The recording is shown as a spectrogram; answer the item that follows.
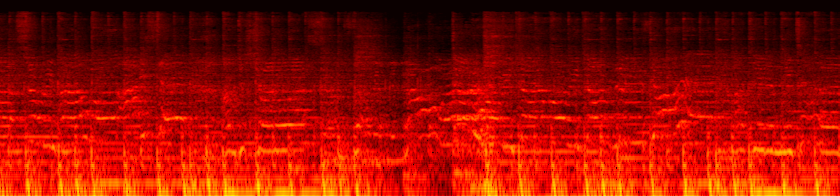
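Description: Live musical-theatre pop performance: several female voices singing into microphones over a live band with a heavy, pounding bass beat. Around the middle the bass drops out for under a second, then the full band comes back in.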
